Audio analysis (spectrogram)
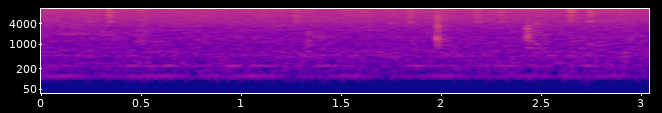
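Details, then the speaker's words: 52" Hampton Bay Cater ceiling fan running on high speed: steady motor hum with scattered light ticks and clicks while the fan spins fast; the cause of the ticking is unexplained. "see high is noisy and high is so fast"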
